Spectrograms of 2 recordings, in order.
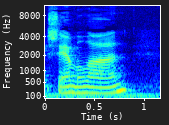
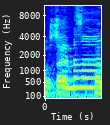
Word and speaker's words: Shyamalan: Night Shyamalan. Do I say that right? – I think so. Shyamalan? That's how I say Shyamalan.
